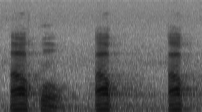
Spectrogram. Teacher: Pangkal lidahnya dia yang terangkat. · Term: huruf qaf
